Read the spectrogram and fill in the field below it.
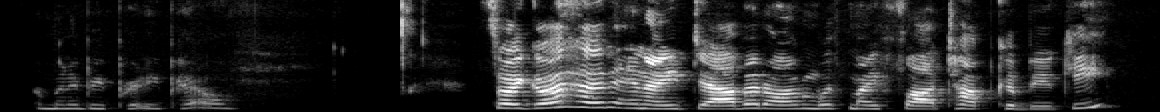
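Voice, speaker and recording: Speaking fairly quickly in a raised, projected voice, a woman with an American accent has a high pitch, a bright, sharp tone and fairly even intonation. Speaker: beauty vlogger. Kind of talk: makeup tutorial. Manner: casual, chatty. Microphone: laptop webcam.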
